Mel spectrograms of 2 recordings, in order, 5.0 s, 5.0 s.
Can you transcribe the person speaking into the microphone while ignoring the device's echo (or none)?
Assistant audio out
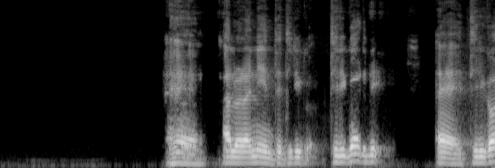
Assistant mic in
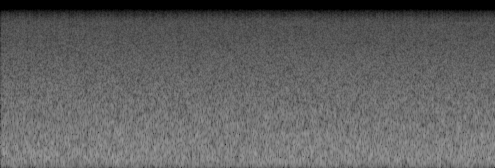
none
